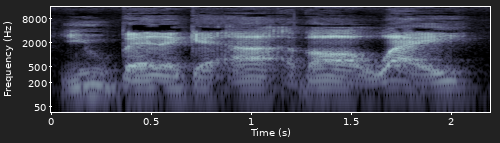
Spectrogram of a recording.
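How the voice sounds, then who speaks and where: A man's voice: rumbling low, flat delivery, a little slow, bright, forceful tone, full character voice. A man voicing a bossy, snappish male beetle bully in a storybook reading. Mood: bossy scheming. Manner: domineering, snappish.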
